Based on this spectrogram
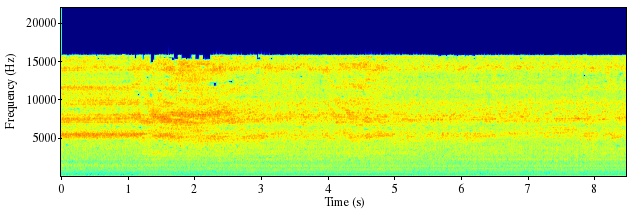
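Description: Steady idle with an uneven, lumpy pulse underneath, roughly three beats a second that don't quite stay even; the engine is idling rough.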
